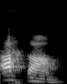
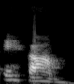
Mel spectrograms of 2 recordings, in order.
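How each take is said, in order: First: The first vowel sounds like 'a'. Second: The first vowel sounds like 'e'. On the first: The speaker calls it right. "लफ्ज है अहकाम" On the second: The speaker calls it wrong. "एहकाम लफ्ज ही नहीं है"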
